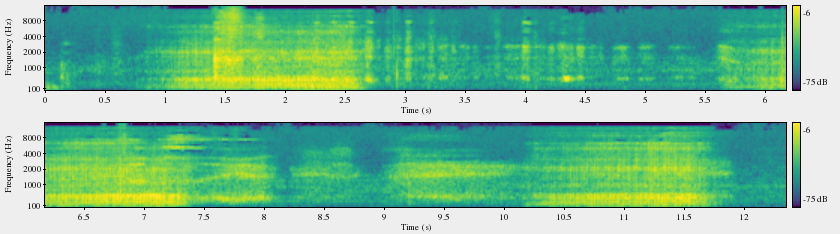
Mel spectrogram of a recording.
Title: My little brother recorded me snoring my head off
